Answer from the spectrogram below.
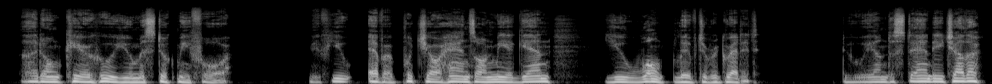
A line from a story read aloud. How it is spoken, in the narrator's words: he said in a low and sinister voice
